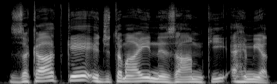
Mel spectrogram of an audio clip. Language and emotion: Urdu, neutral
